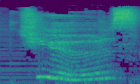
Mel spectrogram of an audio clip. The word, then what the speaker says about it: Tuesday: So the T sounds a bit like a ch at the beginning of the word. Tuesday.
